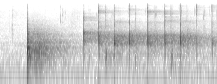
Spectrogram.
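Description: Beatboxing. A sharp percussive hit comes first, then from about a second in a rapid run of mouth clicks, about seven a second, over a held hummed tone.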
